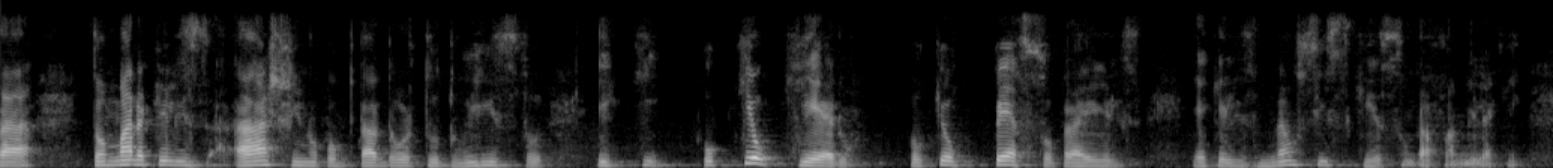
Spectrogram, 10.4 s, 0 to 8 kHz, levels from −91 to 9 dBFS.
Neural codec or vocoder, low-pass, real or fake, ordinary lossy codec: vocoder, 22.05 kHz, 80 mel bands, HiFi-GAN; 7.2 kHz; fake; none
